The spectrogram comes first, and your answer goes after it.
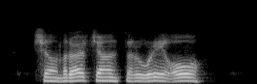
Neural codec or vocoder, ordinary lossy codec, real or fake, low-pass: codec, 16 kHz, 0.5 kbps, FunCodec, trained on LibriTTS, 25 frames a second; Opus, 16 kbps; fake; 5.4 kHz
